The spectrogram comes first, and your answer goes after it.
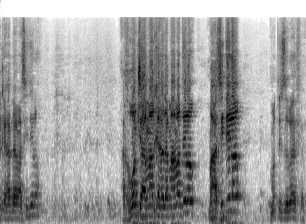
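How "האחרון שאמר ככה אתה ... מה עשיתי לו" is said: louder, higher, rising indignant questions; mock-menacing tirade, pitched up and loud; escalated threatening boast. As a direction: hurl the questions out as a raised-voice threat. Same boast repeated, escalated.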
